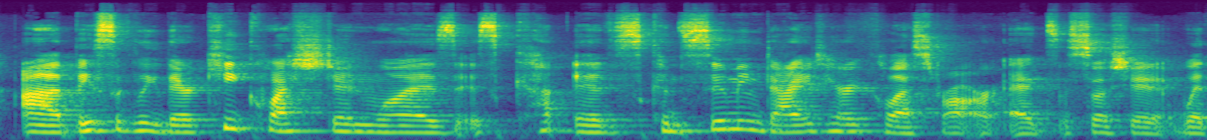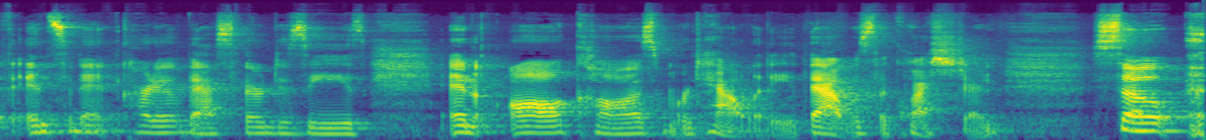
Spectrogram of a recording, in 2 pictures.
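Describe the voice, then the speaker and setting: A woman with a hoarse, raspy voice from a cold, hosting a casual talk and explaining a study with many fillers. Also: low voice, fairly bright tone. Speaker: host. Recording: echoey room.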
